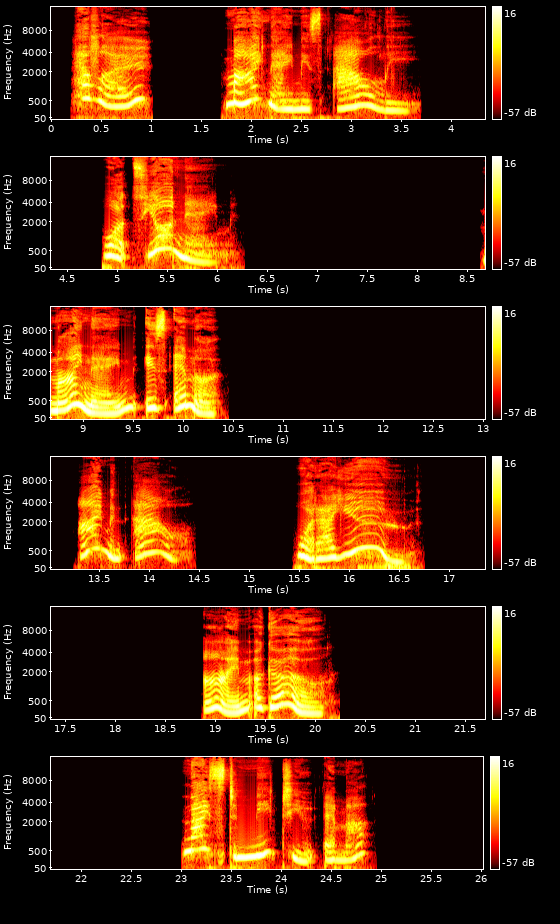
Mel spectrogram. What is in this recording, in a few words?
englisch hoeruebung; arbeitsblatt; spatzenpost; Schuelerzeitschriften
